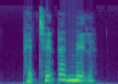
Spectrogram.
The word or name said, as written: patentanmelde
